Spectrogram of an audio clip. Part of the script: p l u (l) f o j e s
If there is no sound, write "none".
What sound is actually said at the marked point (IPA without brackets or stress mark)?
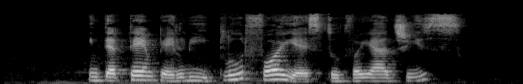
ɾ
